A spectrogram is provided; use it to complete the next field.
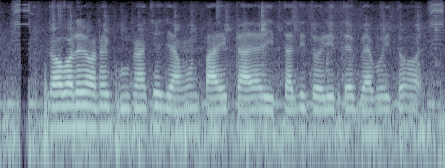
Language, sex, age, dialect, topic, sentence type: Bengali, male, 18-24, Standard Colloquial, agriculture, statement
